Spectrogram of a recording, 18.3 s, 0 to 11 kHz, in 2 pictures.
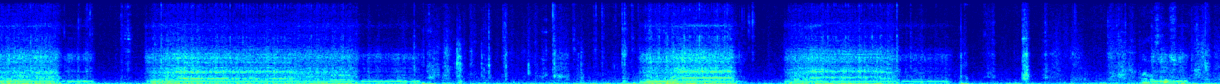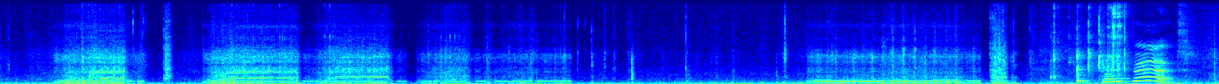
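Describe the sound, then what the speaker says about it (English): A sewing machine stitches a 3/8 inch pocket seam on a faux leather bag, running in bursts of steady whirring with short pauses between them. "now I'm going to stitch my pocket seam, 3/8 of an inch, 1 centimetre seam allowance"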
